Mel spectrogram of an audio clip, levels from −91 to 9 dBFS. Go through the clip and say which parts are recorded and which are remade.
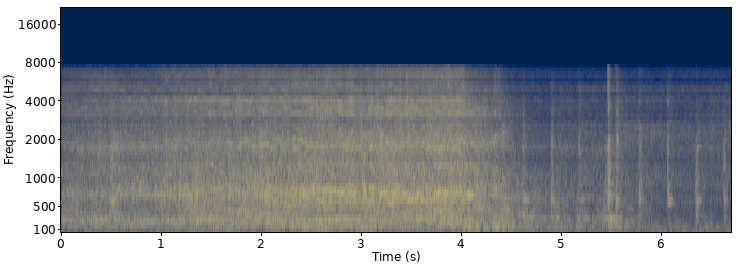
0.0-6.7 remade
